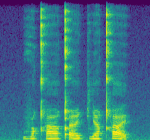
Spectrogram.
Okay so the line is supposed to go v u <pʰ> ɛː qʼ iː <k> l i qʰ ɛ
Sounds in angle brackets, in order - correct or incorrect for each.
incorrect: qʰ, correct

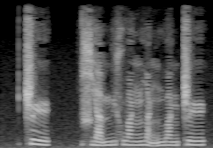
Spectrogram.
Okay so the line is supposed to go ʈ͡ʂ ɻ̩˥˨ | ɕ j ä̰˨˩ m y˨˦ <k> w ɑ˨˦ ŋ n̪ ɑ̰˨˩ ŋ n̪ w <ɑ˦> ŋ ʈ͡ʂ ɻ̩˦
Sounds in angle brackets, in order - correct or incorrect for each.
incorrect: x, incorrect: ɑ˨˦

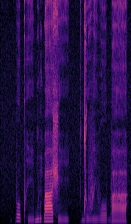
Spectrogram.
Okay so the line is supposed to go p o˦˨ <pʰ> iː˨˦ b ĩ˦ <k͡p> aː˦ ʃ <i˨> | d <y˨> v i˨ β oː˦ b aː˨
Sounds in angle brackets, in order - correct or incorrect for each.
correct, correct, correct, incorrect: u˨

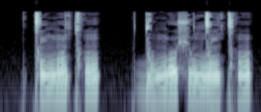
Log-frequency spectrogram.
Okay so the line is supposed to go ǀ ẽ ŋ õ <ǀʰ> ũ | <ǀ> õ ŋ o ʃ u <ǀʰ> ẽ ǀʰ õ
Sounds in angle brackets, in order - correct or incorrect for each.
correct, incorrect: ɡ͡ǀ, incorrect: ŋ͡ǀ

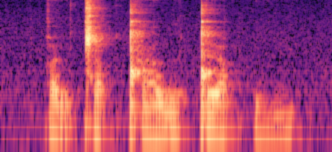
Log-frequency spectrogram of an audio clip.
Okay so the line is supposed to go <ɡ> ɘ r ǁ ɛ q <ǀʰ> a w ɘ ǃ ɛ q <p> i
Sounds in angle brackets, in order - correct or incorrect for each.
incorrect: q, incorrect: ǃʰ, correct

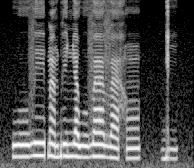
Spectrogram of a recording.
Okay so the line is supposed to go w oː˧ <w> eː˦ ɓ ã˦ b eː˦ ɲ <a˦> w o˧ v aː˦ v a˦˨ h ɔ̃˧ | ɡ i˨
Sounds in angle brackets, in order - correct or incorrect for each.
incorrect: v, correct

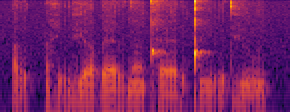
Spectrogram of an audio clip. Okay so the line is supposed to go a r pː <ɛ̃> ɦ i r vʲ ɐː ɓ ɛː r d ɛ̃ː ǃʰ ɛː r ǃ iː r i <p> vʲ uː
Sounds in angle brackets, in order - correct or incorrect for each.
correct, incorrect: t

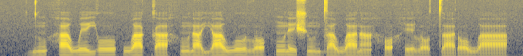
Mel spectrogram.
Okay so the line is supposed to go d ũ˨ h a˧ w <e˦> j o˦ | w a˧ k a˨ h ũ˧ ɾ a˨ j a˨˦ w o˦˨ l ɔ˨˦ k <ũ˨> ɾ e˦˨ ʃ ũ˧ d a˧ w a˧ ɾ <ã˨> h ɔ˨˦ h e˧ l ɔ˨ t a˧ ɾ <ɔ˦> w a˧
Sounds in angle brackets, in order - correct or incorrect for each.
correct, incorrect: ũ˦, correct, correct

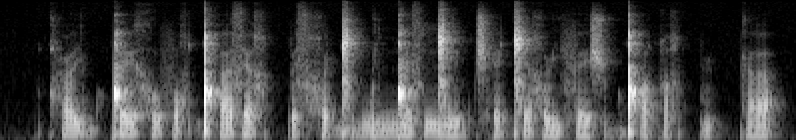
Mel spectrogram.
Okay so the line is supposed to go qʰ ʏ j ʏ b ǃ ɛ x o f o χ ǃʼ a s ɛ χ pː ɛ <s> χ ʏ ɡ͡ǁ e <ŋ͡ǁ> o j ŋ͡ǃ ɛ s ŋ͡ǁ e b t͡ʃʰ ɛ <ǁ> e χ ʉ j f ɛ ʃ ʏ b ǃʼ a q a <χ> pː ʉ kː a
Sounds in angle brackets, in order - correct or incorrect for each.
correct, incorrect: ŋ, correct, correct

